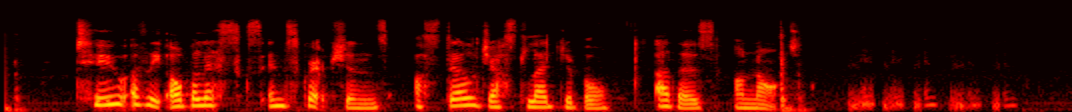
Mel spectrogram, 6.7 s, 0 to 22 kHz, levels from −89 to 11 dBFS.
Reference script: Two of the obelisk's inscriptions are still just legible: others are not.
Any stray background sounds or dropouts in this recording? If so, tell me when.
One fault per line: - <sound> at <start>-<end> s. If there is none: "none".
- laugh at 5.3-6.4 s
